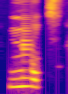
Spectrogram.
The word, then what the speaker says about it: gnomes: G is silent. So you're not going to pronounce the G. You're just going to pronounce the gnomes.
